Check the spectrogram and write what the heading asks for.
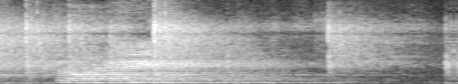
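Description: A woman's voice drawing out a word for about a second, with light taps of chalk on a blackboard as she writes.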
